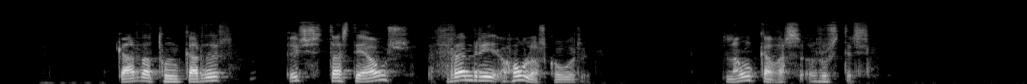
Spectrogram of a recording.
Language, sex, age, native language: Icelandic, male, 30-39, Icelandic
